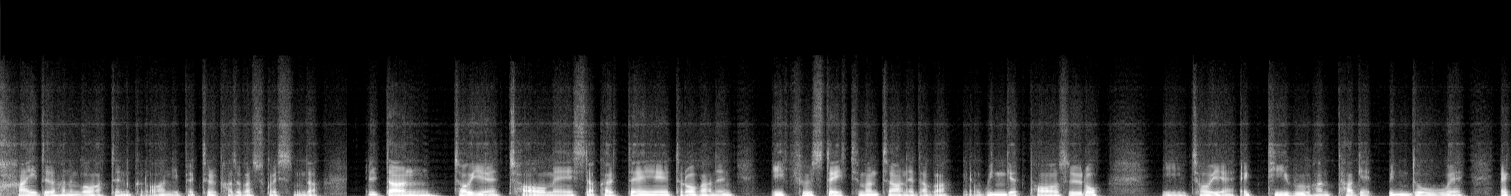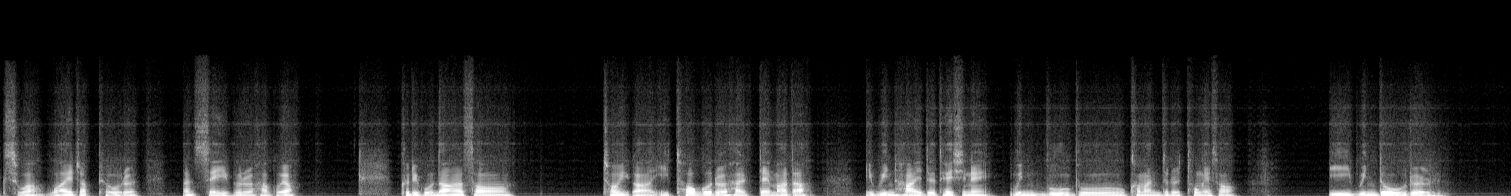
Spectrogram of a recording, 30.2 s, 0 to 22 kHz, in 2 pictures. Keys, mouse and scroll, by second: 0.3 Return, 0.4-2.8 typing, 3.3 Left, 4.0 shift+End, 4.2-7.1 typing, 9.4 BackSpace, 10.4-11.6 typing, 13.1-13.8 typing, 13.9 Escape, 14.3 ctrl+s, 14.4 Down, 15.9 click, 17.2-18.3 scroll down 2, 18.9 click, 22.4 shift+Home, 25.0 BackSpace, 25.2 BackSpace, 25.9 ctrl+z, 26.4-30.2 typing.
